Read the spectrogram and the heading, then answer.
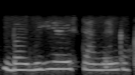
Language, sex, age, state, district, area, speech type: Manipuri, female, 18-30, Manipur, Kangpokpi, urban, conversation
